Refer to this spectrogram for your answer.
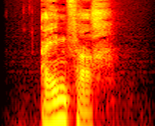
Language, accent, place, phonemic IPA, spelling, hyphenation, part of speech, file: German, Germany, Berlin, /ˈʔaɪ̯nfax/, einfach, ein‧fach, adjective / adverb, De-einfach.ogg
- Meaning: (adjective) 1. easy 2. simple, plain, straightforward 3. single; one-way 4. easy-to-use; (adverb) 1. easily 2. just, simply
